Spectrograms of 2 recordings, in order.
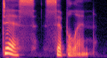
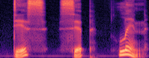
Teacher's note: Let's start with word stress, because in English, putting stress on the wrong syllable can make a word hard to understand, even if every sound is correct. First word, discipline. The stress is on the first syllable.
